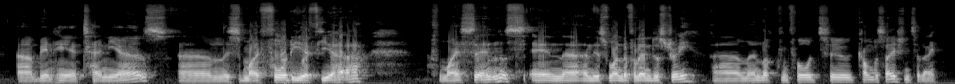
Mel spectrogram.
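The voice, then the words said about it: British accent. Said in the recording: “you'll guess from my accent, originally from the UK”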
